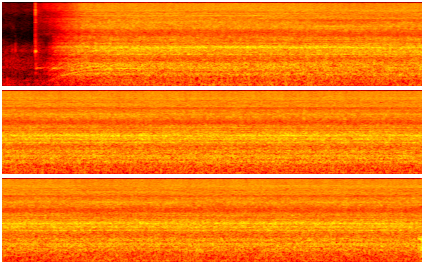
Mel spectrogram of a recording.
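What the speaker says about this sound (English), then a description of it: "I'm gonna heat set that real quick" A heat gun blows a steady, loud roar of hot air to set airbrushed paint on a fishing lure painted as a juvenile rainbow trout, starting abruptly and holding constant without talk.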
